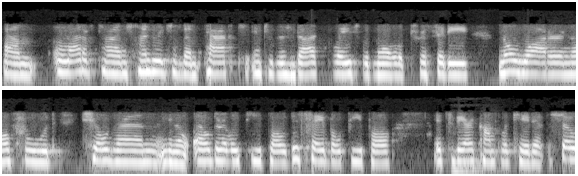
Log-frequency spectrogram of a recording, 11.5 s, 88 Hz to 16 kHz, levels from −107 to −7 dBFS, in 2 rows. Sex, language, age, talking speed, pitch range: female, English, 40-59, 160 wpm, 185-210 Hz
